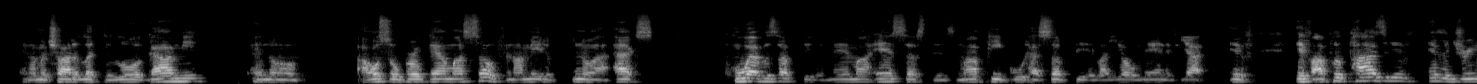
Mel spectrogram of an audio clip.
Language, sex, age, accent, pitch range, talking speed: English, male, 20-39, American, 110-130 Hz, 190 wpm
